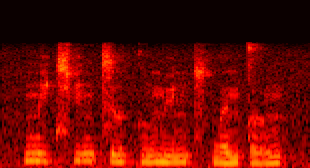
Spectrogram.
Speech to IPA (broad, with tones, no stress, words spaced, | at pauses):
mi˥˩t͡ɕʰi˥ŋ t͡sɹ̩˥ ku˧˥my˧˥n t͡sʰwə˧˥nt̪ɤ˧˥ŋ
